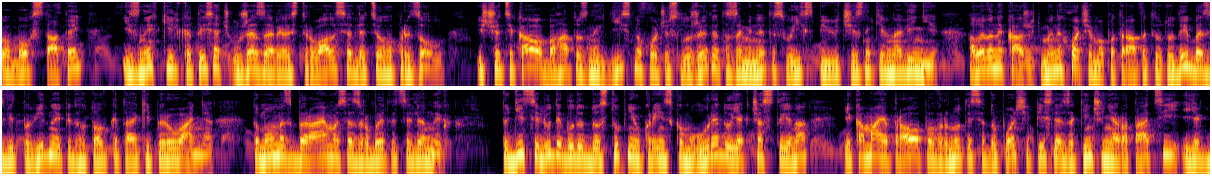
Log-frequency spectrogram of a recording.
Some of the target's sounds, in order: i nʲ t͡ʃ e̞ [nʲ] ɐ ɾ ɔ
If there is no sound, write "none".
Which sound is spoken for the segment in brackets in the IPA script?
nʲː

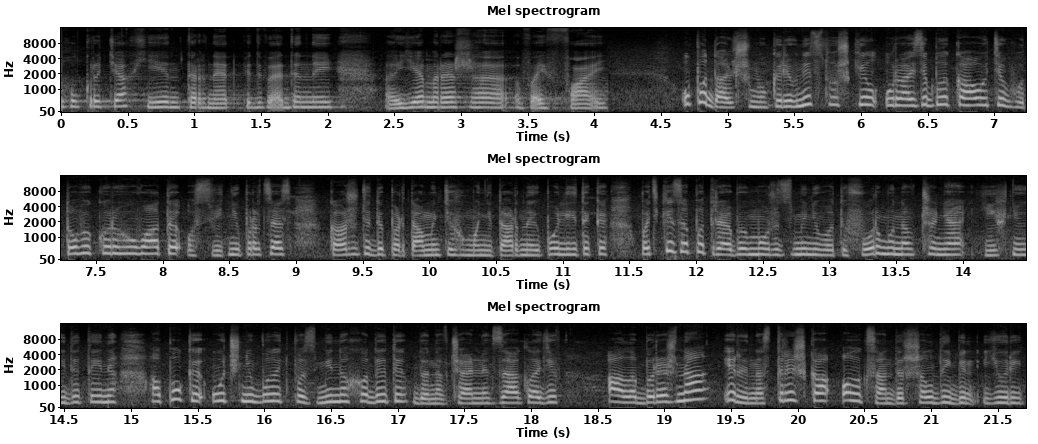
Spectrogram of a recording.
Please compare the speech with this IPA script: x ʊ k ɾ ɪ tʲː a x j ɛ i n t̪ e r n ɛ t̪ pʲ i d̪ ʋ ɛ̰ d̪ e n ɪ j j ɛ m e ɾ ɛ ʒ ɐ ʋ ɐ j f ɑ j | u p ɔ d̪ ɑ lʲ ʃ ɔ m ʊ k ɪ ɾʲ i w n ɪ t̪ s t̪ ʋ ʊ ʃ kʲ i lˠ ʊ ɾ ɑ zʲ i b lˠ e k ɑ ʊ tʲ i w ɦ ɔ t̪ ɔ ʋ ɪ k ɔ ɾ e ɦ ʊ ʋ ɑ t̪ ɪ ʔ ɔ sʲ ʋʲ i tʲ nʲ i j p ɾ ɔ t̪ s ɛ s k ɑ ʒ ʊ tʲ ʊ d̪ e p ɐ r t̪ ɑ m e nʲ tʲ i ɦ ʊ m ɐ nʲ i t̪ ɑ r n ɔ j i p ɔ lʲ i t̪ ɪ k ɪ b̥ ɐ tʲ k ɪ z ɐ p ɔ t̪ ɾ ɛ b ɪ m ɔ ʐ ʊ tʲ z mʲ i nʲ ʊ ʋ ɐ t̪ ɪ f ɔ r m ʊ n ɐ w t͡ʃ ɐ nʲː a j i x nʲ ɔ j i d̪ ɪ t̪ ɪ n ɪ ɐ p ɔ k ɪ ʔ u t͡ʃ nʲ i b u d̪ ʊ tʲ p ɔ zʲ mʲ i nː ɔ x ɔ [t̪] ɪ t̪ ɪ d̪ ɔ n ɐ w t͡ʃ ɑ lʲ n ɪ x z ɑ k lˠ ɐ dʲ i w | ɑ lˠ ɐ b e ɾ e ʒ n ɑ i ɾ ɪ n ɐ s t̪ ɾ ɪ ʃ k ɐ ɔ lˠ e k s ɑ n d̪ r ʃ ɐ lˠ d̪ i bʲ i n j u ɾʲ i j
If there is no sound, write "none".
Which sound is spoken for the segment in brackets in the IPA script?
d̪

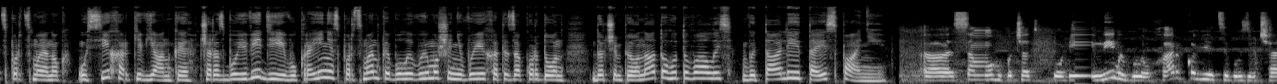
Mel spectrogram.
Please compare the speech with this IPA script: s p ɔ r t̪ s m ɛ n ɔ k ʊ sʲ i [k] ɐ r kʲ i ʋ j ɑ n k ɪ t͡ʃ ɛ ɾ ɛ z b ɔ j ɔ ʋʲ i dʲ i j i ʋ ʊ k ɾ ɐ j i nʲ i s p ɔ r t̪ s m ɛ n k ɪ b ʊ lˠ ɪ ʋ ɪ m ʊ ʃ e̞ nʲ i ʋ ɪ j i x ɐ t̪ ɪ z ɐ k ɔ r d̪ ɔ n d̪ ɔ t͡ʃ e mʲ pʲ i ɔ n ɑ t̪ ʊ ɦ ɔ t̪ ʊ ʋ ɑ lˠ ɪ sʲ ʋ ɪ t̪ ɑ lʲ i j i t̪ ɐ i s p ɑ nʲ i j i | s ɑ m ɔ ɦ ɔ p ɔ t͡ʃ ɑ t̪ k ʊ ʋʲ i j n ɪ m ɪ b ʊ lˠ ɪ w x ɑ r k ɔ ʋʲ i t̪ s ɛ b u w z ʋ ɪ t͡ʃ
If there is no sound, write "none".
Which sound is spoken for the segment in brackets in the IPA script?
x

